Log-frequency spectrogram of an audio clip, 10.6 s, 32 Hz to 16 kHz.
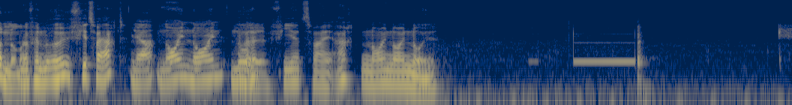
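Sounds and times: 
speech: 0.0s - 5.9s
landline telephone line tone while calling a time announcement service: 7.1s - 8.6s.

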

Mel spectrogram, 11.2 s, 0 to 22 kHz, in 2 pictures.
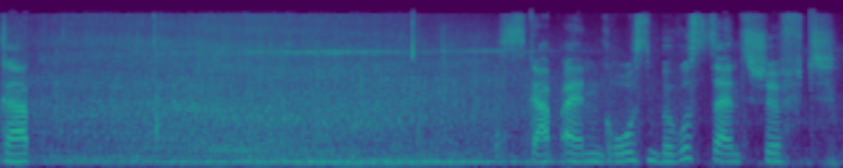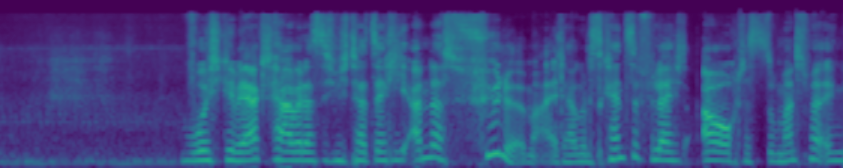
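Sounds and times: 
speech: 0.0s - 0.4s, 3.6s - 5.6s, 6.8s - 11.2s
car driving past: 0.0s - 6.9s.

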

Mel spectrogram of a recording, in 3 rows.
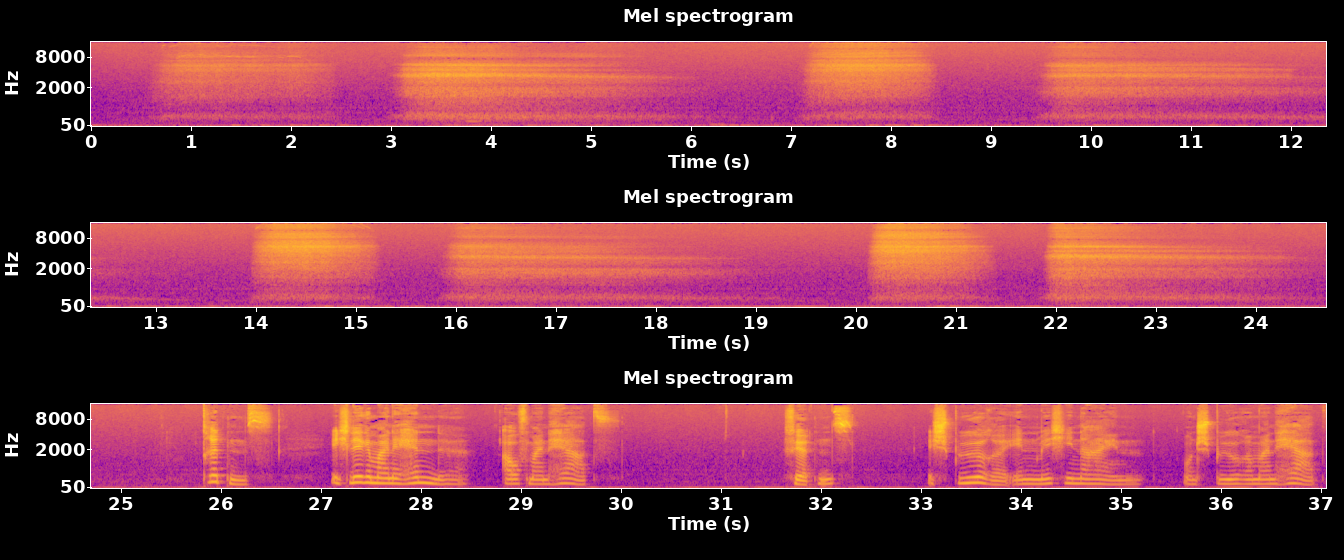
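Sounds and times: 
slow deep breaths in and out through the nose in a relaxation exercise: 0.6s - 6.4s, 7.1s - 8.6s, 9.4s - 13.2s, 13.9s - 19.5s, 20.1s - 24.9s
speech: 25.8s - 26.5s, 27.1s - 29.9s, 31.7s - 32.4s, 33.1s - 37.0s.

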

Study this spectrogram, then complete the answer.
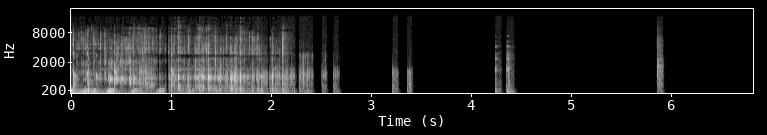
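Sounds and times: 
drink pouring into a glass: 0.0s - 2.5s.

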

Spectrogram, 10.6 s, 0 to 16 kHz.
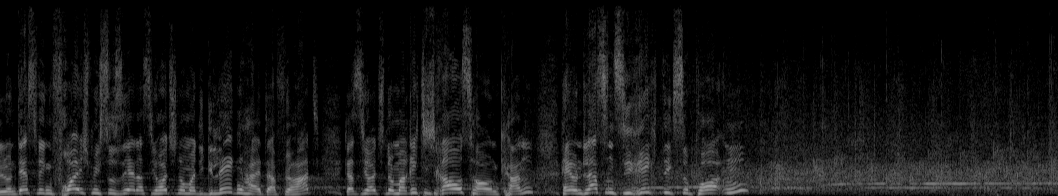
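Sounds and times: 
speech: 0.0s - 7.9s
audience clapping: 6.0s - 10.5s.

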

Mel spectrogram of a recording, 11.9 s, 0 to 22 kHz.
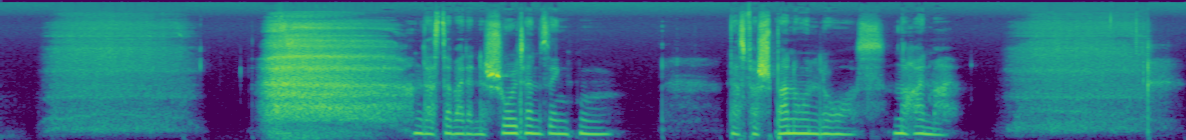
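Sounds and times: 
deep breathing exhaling through the open mouth: 0.4s - 2.0s, 2.6s - 4.2s, 10.0s - 11.8s
speech: 4.1s - 6.2s, 7.3s - 9.6s.

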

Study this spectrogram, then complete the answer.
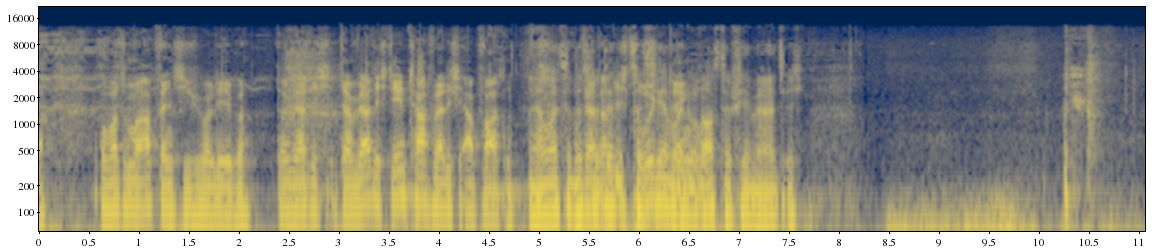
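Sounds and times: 
speech: 0.6s - 7.8s
person coughing: 10.2s - 10.8s.

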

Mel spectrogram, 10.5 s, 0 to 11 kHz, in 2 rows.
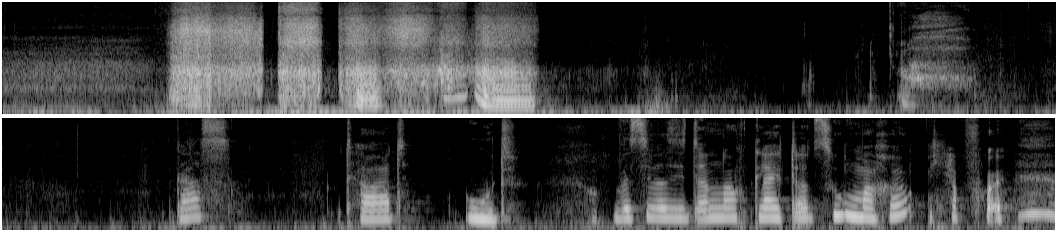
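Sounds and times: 
person blowing nose: 0.8s - 3.1s
speech: 1.8s - 2.8s, 6.2s - 10.5s.

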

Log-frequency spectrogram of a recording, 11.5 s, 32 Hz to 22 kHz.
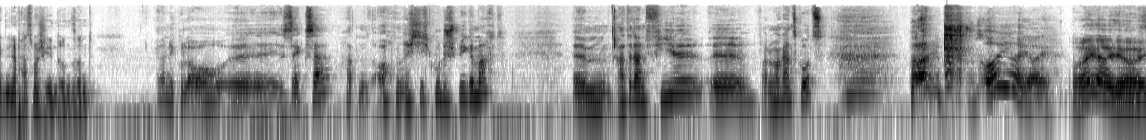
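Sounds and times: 
speech: 0.0s - 11.4s
sharp sneeze with a breathy hissing release: 9.2s - 9.8s.

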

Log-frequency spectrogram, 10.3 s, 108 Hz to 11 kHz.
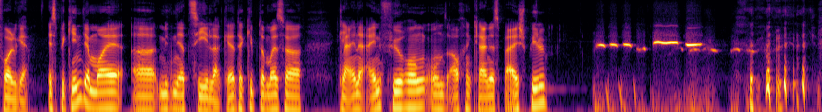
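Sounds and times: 
speech: 0.0s - 7.9s, 9.4s - 10.2s
person whistling a short clear tune: 7.4s - 9.5s
laughter: 9.3s - 10.2s.

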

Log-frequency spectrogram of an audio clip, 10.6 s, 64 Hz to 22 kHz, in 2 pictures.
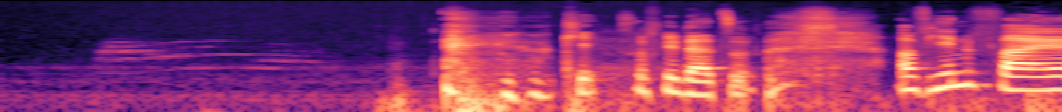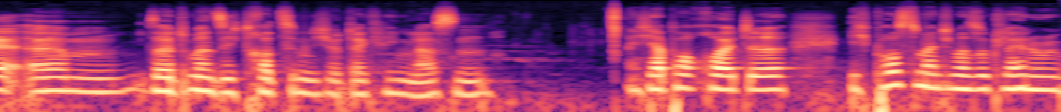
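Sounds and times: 
house cat meowing: 0.5s - 1.7s
speech: 2.5s - 10.6s.

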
